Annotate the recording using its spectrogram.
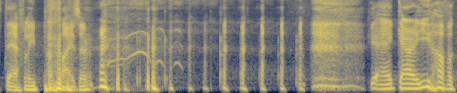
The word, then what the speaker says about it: Pfizer: Pfizer. – Oh, wow. – With a silent P. – Yeah, because written down here, it looks ridiculous. – It's a strange word. – P-F-I-Z-E-R. And you're saying it's Pfizer? – Pfizer.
